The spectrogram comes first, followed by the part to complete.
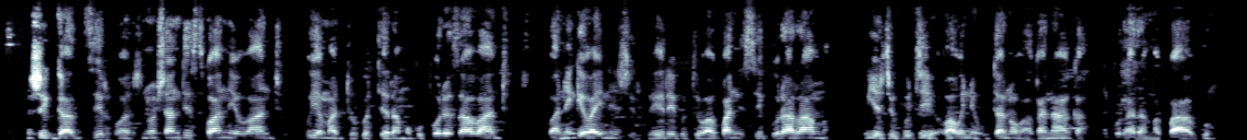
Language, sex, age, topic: Ndau, male, 25-35, health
